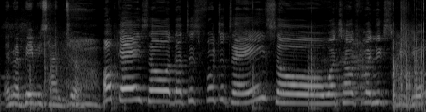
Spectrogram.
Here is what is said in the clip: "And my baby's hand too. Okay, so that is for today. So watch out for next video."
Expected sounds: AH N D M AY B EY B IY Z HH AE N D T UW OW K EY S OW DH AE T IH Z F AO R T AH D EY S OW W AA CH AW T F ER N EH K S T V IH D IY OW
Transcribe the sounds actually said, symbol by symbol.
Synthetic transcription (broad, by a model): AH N M AY B EY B IY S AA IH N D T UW OW K EY S OW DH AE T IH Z F AO R T AH D EY S OW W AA S AW T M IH N EH K S T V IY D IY OW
